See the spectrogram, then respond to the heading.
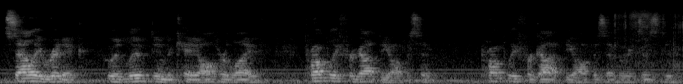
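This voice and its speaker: A man's voice: lowish voice, normal speed. A man reading a scripted story aloud as its narrator. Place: hotel room. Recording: echoey hotel room, distant mic, noisy.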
